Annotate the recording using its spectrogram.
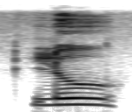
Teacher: واو مدہ تھوڑا سا کھینچ کے ادا کریں گے ایک الف کے برابر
